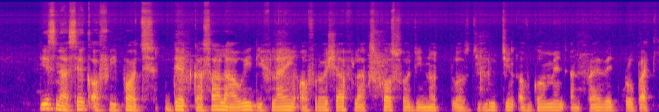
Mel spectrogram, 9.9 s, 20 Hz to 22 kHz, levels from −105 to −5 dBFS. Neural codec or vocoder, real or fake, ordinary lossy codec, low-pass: none; real; none; none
